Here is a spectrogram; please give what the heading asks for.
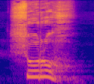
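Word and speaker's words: suruh: মূলত উচ্চারণটা হবে এরকম ভাই, সুরুহ।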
